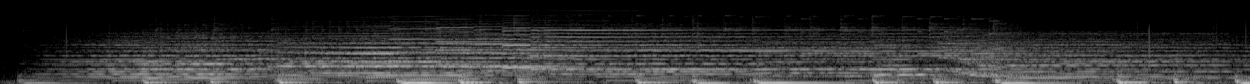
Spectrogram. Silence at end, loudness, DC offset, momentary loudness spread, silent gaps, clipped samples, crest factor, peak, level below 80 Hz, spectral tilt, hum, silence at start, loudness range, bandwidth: 0 s; -28 LUFS; under 0.1%; 11 LU; none; under 0.1%; 16 dB; -10 dBFS; -32 dBFS; -6 dB/octave; none; 0.1 s; 5 LU; 13.5 kHz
